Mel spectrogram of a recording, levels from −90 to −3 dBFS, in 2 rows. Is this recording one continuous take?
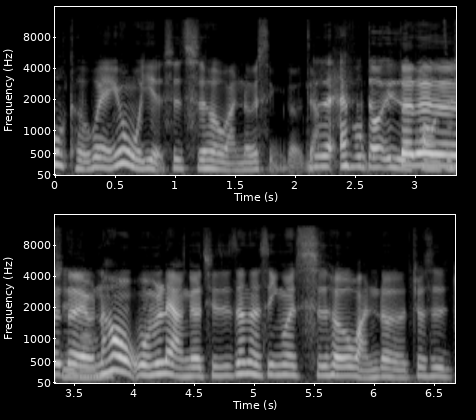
no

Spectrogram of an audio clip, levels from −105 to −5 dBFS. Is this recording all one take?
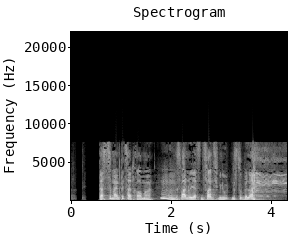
no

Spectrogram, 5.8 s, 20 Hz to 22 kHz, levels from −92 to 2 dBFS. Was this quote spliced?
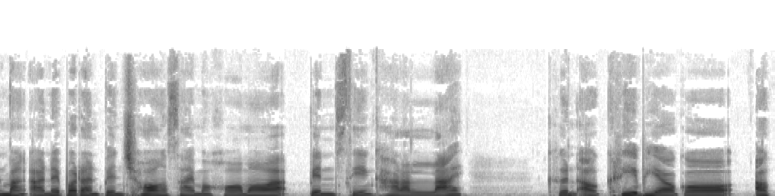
no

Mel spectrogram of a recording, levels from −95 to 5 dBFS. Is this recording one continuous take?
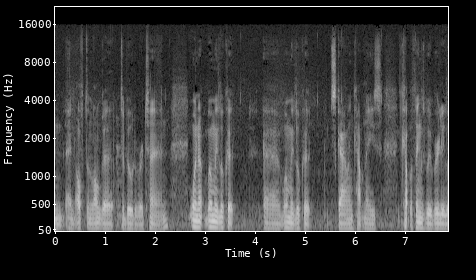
yes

